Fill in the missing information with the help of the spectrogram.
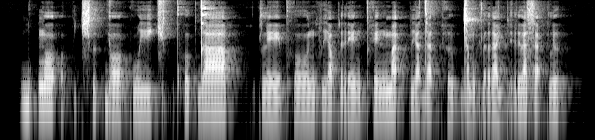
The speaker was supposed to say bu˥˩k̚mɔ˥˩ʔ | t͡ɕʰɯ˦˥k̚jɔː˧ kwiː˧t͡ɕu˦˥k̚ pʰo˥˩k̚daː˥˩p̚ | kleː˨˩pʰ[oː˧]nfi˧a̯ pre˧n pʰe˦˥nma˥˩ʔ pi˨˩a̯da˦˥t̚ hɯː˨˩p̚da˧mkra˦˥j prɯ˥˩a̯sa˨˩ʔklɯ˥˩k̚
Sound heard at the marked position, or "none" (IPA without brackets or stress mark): oː˦˥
